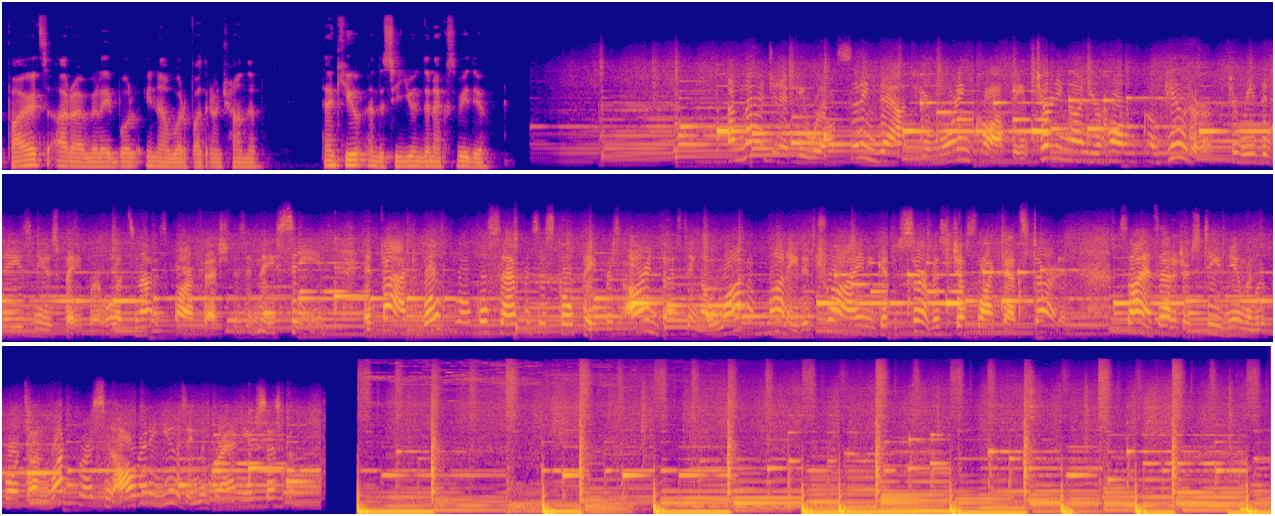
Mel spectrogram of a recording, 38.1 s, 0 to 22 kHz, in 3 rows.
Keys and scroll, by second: 11.7 super+z, 17.7 x.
